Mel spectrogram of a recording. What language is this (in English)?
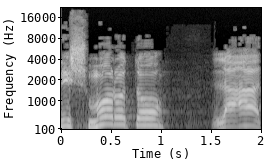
Hebrew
